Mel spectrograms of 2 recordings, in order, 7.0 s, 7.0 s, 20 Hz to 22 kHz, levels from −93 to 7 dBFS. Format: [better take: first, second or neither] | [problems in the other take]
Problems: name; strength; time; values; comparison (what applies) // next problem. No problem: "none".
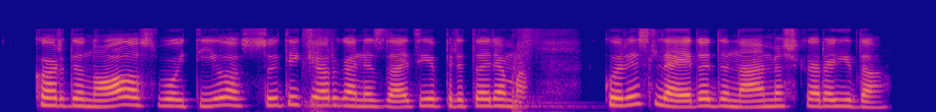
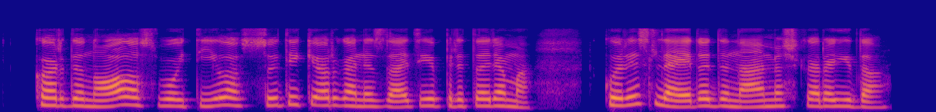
second | noise reduction (neural separator model SepFormer DNS4)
